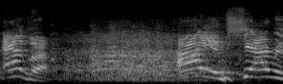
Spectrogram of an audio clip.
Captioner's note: laughter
